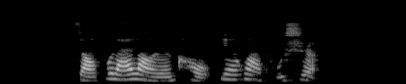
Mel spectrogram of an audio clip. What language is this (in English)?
Chinese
